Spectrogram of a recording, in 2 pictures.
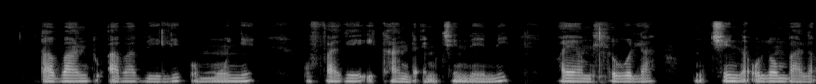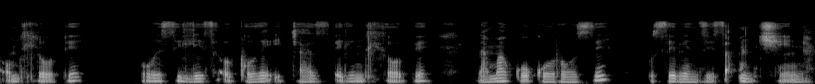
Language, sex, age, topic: North Ndebele, female, 25-35, health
